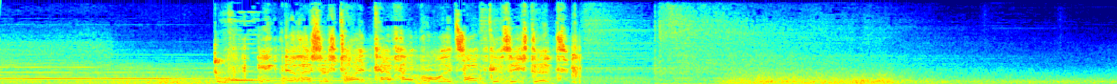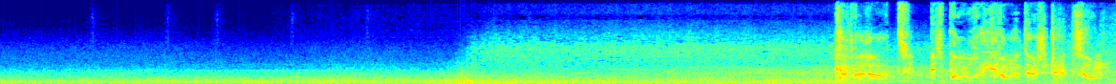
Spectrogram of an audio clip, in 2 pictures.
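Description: A warship's engines rumble steadily.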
